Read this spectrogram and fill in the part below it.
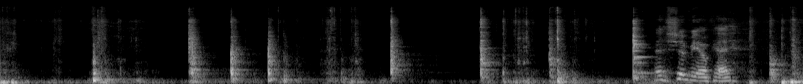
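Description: A metal poker scrapes and clanks inside a stove.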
